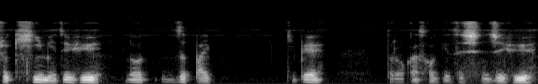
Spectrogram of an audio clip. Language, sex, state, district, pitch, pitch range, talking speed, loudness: Rengma, male, Nagaland, Kohima, 105 Hz, 95-110 Hz, 165 wpm, -17 LUFS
